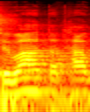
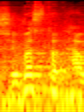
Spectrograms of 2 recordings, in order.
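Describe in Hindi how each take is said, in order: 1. यह 'tatha' से पहले बिना 's' के बोला जाता है। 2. यह 'tatha' से पहले 's' के साथ बोला जाता है। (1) "इसको शिवा तथा बोल दियो" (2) "शिवस तथा बोलोगे तो ये ज़्यादा सही है"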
